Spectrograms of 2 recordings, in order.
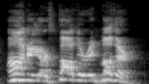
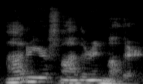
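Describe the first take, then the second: First: It is shouted very loudly. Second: It is said in a mild, gentle voice.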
